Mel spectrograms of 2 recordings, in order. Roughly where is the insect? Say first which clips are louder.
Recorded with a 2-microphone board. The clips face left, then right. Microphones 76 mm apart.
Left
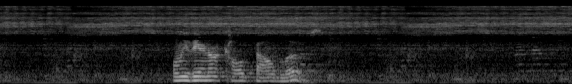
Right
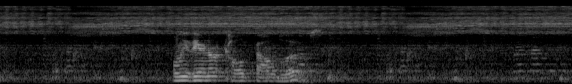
Right 1 dB; right.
